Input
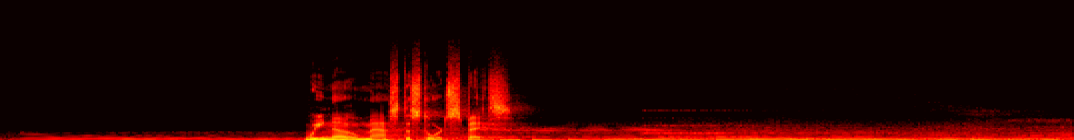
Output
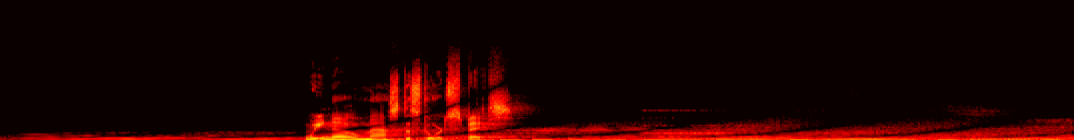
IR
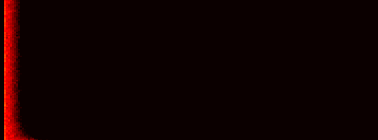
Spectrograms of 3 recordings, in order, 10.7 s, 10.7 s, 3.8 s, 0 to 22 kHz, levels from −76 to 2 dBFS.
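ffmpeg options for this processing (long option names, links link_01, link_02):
-filter_complex "[0:a]asplit=2[link_01][link_02];[link_02]afreqshift=0.66[link_03];[link_01][link_03]amix=inputs=2:normalize=1,volume=2dB"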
